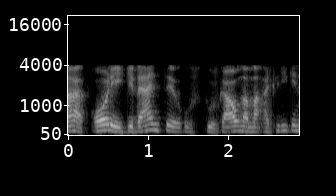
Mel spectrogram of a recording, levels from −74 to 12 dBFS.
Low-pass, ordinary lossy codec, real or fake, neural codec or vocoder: 7.2 kHz; AAC, 16 kbps; fake; codec, 16 kHz, 0.7 kbps, FocalCodec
